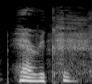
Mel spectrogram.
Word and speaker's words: Hairy Queen: Also nicht Harry, der Enkel von der Queen, sondern Hairy Queen. – Harry, wie haarig, ganz genau.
